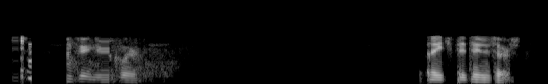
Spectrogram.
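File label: FIRE Operations, p25; FIRE OPS 1; wake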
